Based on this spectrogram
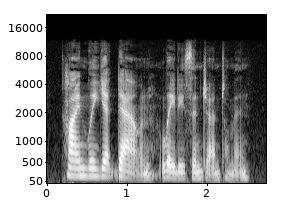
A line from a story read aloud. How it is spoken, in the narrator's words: In Alsatian French, saying stiffly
